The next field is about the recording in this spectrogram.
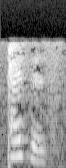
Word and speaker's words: patience: 你看它发音，peasants 哈。陪生死的感觉，对不对？陪你从生到死，还不够有耐心吗？Patience，好，陪生死，看到了吧？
